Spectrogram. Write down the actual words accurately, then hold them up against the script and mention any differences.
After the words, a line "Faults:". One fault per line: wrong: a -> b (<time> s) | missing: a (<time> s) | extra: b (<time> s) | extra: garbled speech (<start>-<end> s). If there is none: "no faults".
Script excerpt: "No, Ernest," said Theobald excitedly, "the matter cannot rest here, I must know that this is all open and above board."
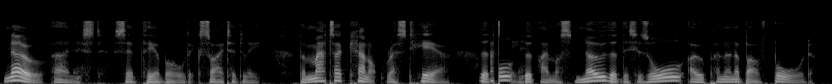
"No, Ernest," said Theobald excitedly, "the matter cannot rest here, [garbled] I must know that this is all open and above board."
Faults:
extra: garbled speech (4.8-5.4 s)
